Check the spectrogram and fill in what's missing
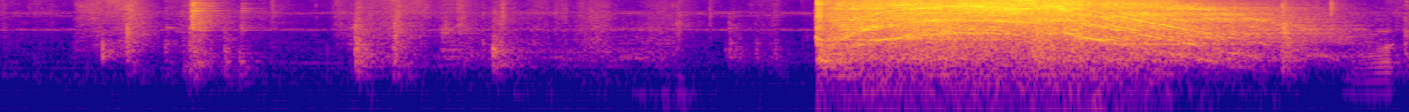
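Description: A power saw whines loudly through a wood board for a few seconds after some scattered handling knocks and clatter, part of building a wooden welcome sign.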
